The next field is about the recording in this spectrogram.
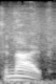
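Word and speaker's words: Kneipp: because you talked about father Sebastian Kip that's freedam csvi told me that's the way you say it Kip he also said you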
